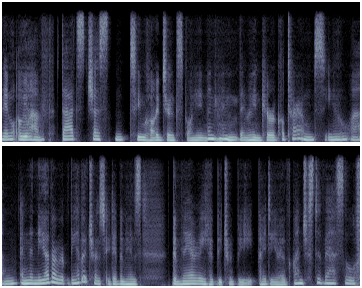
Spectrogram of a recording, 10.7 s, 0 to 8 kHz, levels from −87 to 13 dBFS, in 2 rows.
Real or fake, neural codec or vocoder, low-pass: fake; codec, 16 kHz, 0.5 kbps, FreqCodec, larger model; 7.2 kHz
